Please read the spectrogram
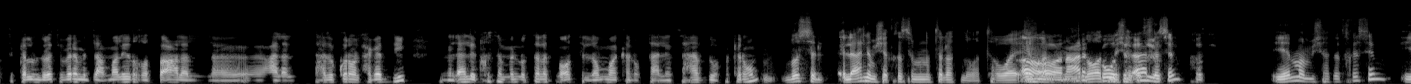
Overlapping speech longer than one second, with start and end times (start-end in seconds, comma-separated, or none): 10.2-11.8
